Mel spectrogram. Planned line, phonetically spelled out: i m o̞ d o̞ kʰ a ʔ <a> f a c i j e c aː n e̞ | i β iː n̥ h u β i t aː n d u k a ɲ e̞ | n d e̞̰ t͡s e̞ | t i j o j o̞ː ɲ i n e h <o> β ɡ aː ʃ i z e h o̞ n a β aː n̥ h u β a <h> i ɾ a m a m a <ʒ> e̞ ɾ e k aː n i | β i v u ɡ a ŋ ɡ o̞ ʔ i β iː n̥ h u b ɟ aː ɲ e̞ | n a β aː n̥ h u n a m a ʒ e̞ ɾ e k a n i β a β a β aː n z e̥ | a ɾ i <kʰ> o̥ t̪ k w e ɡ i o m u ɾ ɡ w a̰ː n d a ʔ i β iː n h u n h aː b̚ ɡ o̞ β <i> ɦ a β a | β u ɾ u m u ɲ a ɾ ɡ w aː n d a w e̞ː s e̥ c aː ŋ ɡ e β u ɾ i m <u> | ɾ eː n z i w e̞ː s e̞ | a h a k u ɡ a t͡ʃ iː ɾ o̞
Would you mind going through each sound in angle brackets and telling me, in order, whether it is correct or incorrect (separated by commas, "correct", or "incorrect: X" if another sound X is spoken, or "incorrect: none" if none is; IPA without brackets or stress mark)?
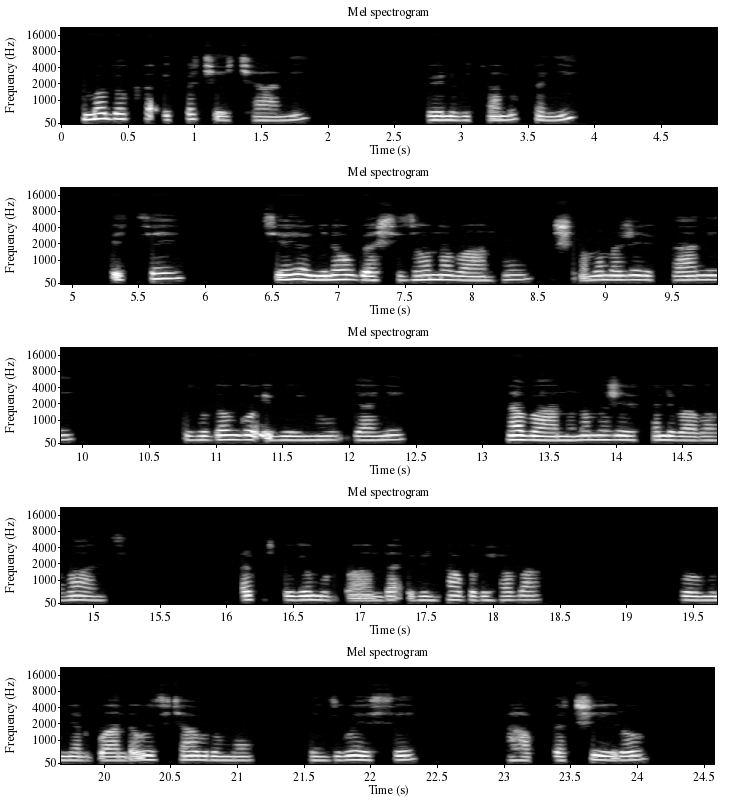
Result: incorrect: i, correct, incorrect: ʃ, correct, incorrect: k, correct, correct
